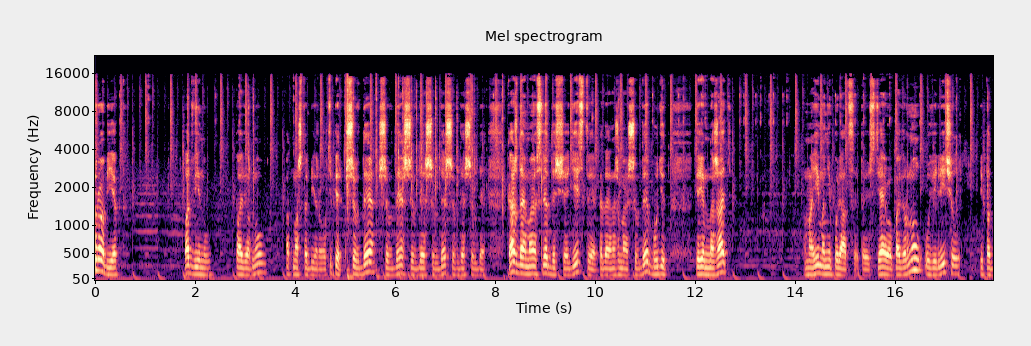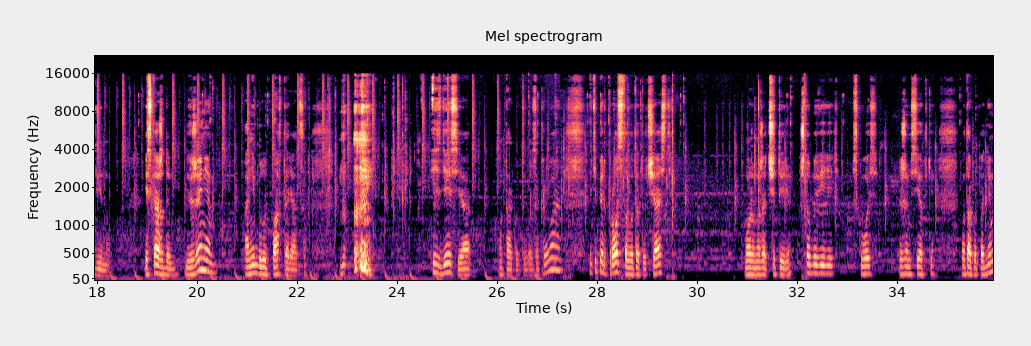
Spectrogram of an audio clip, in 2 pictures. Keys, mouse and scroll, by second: 1.0 click, 1.7 e, 2.9 click, 3.1 r, 3.9 click, 5.0-7.1 typing, 7.5-8.3 scroll, 8.1 alt+click, 8.5 shift+middle click, 8.5 middle click, 9.9 alt+click, 11.3 click, 11.7 click, 12.2 click, 12.3 alt+click, 12.4 click, 12.6 alt+click, 12.9 click, 13.1 alt+click, 13.3 click, 13.5 click, 13.8 click, 14.3 q, 14.9 alt+click, 15.3 click, 15.3 alt+right click, 16.1 scroll, 17.7 Delete, 20.5-20.9 scroll, 21.2-22.6 alt+middle click, 22.1 click, 22.7 Delete, 22.7 w, 23.4 alt+click, 23.7 middle click, 24.1 ctrl+d, 26.6 click, 27.3 q, 27.8 click, 28.2 click, 29.3 ctrl+1, 29.3 right click, 29.4 ctrl+1, 29.7 click, 31.1 4, 31.8 click, 32.1 w, 35.2 click, 35.7-35.9 typing.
